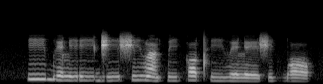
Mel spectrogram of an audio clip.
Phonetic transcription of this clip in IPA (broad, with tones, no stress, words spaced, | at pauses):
iː˦ be˨ li˨ɾiː˨d͡ʒiː˨ ʃi˦βã˨ k͡pi˨ kɔ˦tʰiː˨βe˨ leː˨ʃi˦ ɡ͡bɔ˦˨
